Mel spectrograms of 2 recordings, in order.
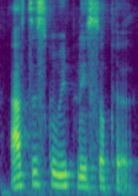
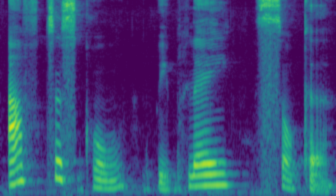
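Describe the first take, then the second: First: It is said without a pause after school. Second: It is said with a pause after school. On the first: The speaker calls it wrong. "It's not right to say" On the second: The speaker calls it right. "you want to speak naturally, you say"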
